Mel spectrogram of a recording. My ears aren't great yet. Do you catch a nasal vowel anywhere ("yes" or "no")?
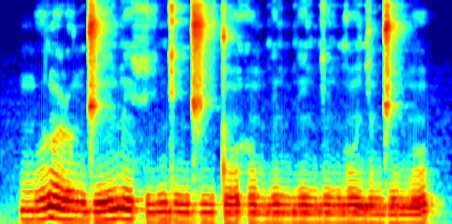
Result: yes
